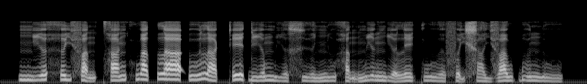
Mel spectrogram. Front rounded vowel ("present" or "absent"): absent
